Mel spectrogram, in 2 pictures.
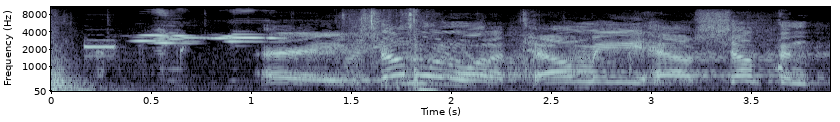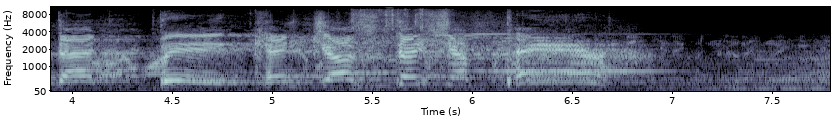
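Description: A man shouts loudly through a megaphone.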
